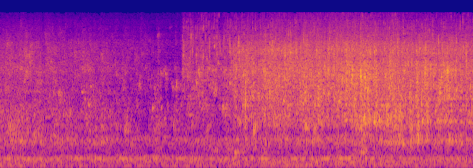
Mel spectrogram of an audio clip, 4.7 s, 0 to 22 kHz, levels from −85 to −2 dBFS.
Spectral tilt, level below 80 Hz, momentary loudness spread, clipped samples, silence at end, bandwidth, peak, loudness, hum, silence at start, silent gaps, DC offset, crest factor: 0 dB/octave; -46 dBFS; 16 LU; under 0.1%; 0 s; 16.5 kHz; 0 dBFS; -17 LUFS; none; 0 s; none; under 0.1%; 20 dB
